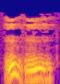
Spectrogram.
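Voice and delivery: low, soft glum grunt of assent; a subdued, gloomy mm-hm. A narrator's reading. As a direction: mumble assent glumly. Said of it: "мрачно кивнул Гарри".

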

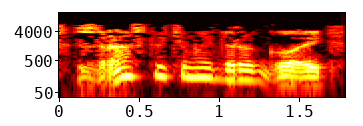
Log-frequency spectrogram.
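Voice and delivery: hushed, honeyed greeting; cooing. A narrator's reading. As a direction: coo softly to a dear visitor. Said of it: "проворковала она".

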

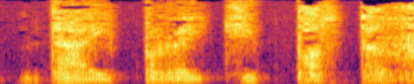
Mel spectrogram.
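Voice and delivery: teacher hissing at the student in his way. Acted. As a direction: hiss it through the teeth. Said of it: "зашипел Снегг".

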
